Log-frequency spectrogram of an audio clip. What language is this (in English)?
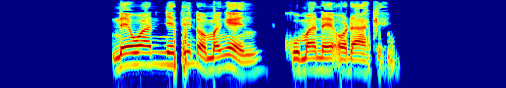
Luo (Kenya and Tanzania)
